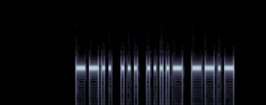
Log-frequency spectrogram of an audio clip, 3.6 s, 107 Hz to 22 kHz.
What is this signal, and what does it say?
Morse code, heard as a keyed tone, about 28 wpm, 700 Hz. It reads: ZS4Q
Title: DXCC-100 Call Signs - 4 Characters - 28wpm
